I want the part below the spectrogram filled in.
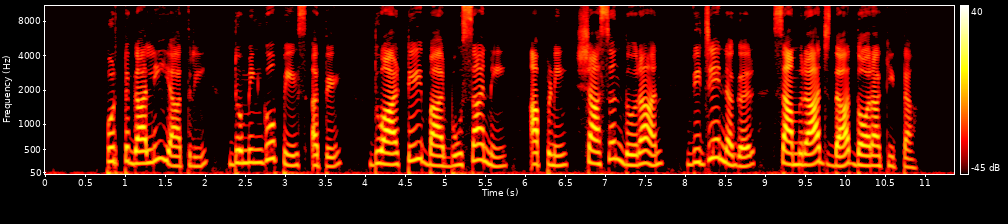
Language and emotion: Punjabi, neutral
